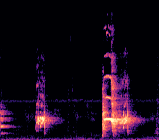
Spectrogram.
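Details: Budgerigars chirping: two rough, warbling bursts of chatter about a second apart, the second louder and longer, fading out with a buzzy tail, over a quiet background.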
